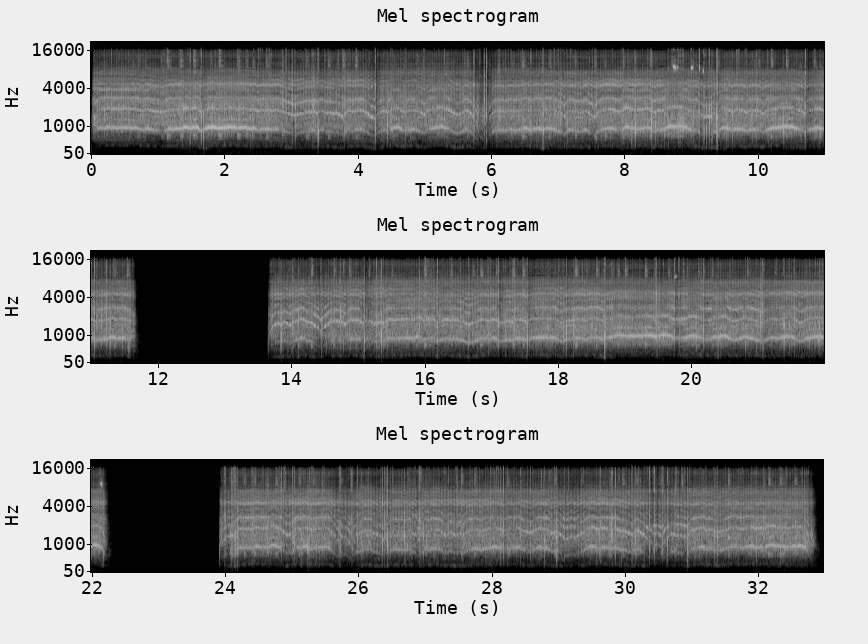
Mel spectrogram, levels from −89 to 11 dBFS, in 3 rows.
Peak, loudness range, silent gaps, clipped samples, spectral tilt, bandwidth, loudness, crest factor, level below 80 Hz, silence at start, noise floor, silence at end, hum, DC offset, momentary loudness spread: 0 dBFS; 5 LU; none; under 0.1%; 7 dB/octave; 17 kHz; -21 LUFS; 22 dB; under -90 dBFS; 0 s; under -90 dBFS; 0.15 s; none; under 0.1%; 4 LU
